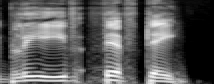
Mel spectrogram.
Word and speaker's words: Bleav: It's spelled B L E A V. Remember that. So the promo code is B L E A V 50, Believe 50, to get your 50% welcome bonus.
